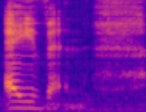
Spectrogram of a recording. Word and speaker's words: Aven: name for you this one is the name Aven I just thought this one was so pretty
